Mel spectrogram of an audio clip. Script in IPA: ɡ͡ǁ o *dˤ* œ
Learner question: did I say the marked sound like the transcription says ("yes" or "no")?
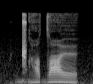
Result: yes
